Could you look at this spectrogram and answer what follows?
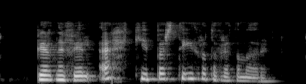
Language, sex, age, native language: Icelandic, female, 40-49, Icelandic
